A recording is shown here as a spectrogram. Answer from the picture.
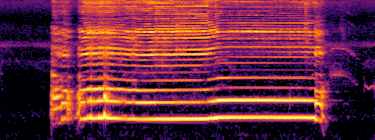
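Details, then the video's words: A Jersey Giant (black giant) rooster crows at dawn amid birdsong: one long crow, a choppy start then a loud, steady, ringing note held nearly three seconds before breaking off. "o canto do gigante negro"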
